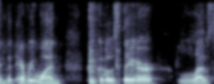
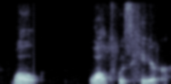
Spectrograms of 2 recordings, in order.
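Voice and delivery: slow, dry, flat deadpan delivery. Retelling what a woman at the Disney studios said back, imitating a deadpan reply. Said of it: "she just deadpan said".

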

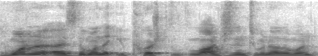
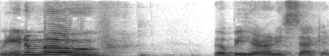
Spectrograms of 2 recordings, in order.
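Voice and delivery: loud, raised shout; 2 semitones higher, 7 dB louder than usual. A narrator voices a man running toward the group as the train stops, shouting. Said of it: "he starts shouting".

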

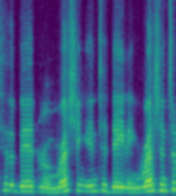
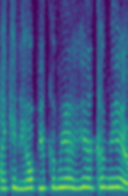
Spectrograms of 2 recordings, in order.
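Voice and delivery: put-on gentle, kindly, sweet, caring, pitched-up tone; 8 semitones higher than usual. Quoting the guy who offered to help, imitating a sweet, caring tone. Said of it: "he was super sweet".

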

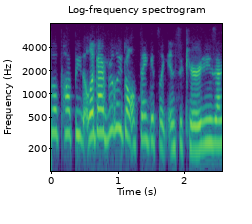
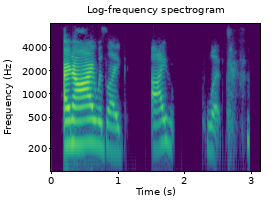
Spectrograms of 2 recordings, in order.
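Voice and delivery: ordinary talk, nothing marked

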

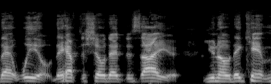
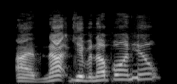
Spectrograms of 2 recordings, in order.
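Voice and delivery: plain

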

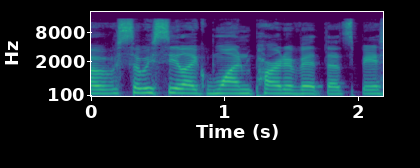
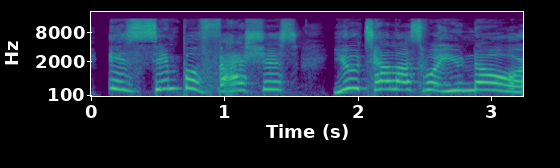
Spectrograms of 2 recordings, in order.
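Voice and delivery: mock piercing, very high screaming yell, demanding; 12 semitones higher, 4 dB louder than usual. Recounting an interrogation scene, act out the woman pointing at the prisoner: imitating a woman screaming. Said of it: "pointing her finger in his face and screaming like".

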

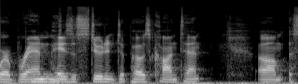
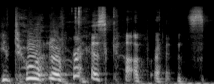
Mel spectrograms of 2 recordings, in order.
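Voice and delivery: put-on insistent, stretched, high, drawn-out yelling; 11 semitones higher than usual. Recalling a coach who kept yelling at a press conference: imitating Coach O yelling. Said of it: "he kept yelling".

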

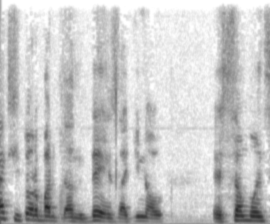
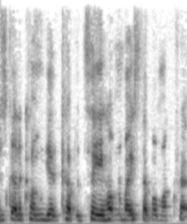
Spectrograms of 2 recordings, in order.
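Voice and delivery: quick put-on British accent, pitched up; 5 semitones higher than usual. Asked on a podcast to do a British accent, trying a British accent. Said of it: "I want to hear you do a British accent".

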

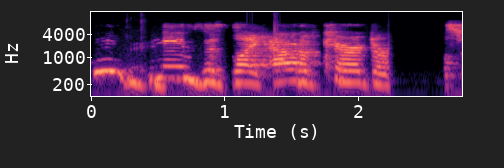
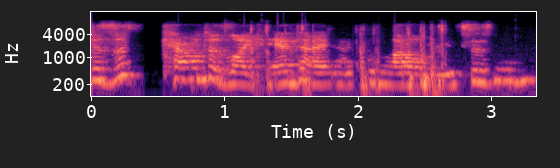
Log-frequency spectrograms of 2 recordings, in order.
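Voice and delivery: ordinary delivery

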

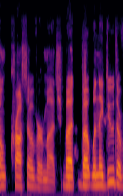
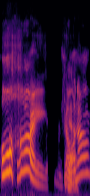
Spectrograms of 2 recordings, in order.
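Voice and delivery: put-on cartoony robot voice, higher; 10 semitones higher than usual. Mocking the new, jarringly different puppet voice: new Tom Servo voice. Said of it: "these voices are so jarringly different".

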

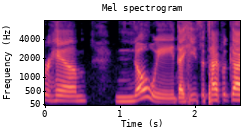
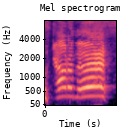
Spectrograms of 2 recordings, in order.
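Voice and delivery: full-on, shrill, very high and very loud yell; 11 semitones higher, 8 dB louder than usual. Speaker yelling into his microphone at his dog Scout, who is going nuts. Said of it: "I'm yelling into my microphone".

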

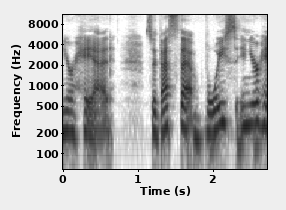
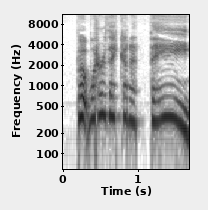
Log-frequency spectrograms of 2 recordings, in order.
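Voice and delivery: whiny, anxious, high, fast, nervous voice; 7 semitones higher than usual. Describing her people-pleasing part, voicing its worries: mock-nervous whiny voice. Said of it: "she has a voice, and it's kind of whiny. And it's like".

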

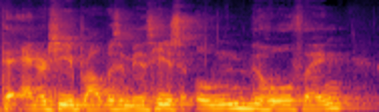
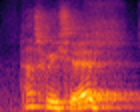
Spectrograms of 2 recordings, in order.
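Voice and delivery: ordinary delivery

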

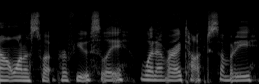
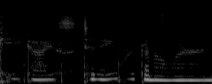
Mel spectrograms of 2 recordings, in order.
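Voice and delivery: mock whispering, quieter; 2 semitones higher, 6 dB quieter than usual. Imagining giving a class in the military, all whispered: pretend whisper. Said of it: "I'm just whispering the whole time".

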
